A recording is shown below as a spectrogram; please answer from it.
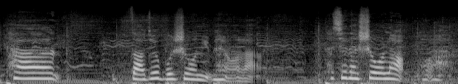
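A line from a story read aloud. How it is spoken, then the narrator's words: Low hushed voice. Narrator (Chinese): 压低声音说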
